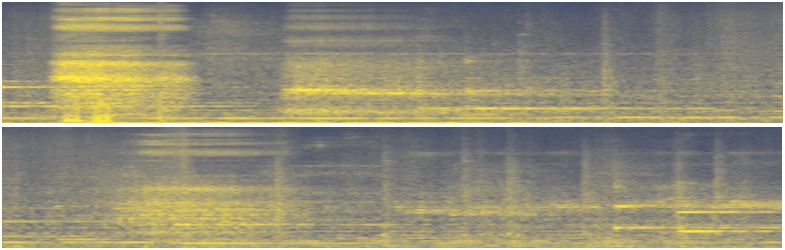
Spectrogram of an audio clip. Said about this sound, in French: Pour ça, on va bien respirer.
